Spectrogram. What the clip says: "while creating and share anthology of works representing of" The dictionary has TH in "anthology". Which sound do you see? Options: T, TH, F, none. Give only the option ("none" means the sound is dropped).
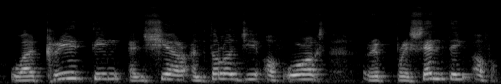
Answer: T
